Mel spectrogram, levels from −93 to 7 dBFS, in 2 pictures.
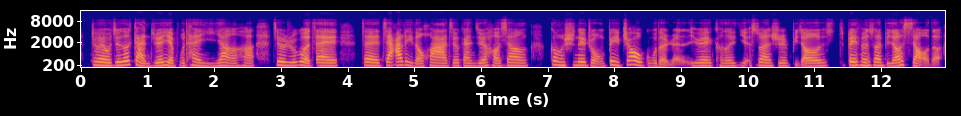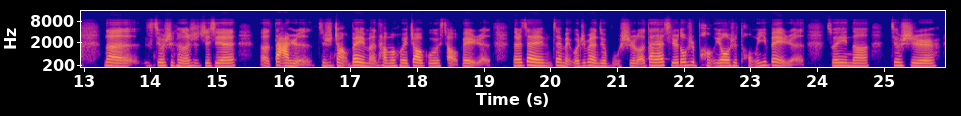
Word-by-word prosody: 对， 215 -3 +2
我 190 - +3
觉 205 +2 +1
得 235 +3 +4
感 175 -9 +3
觉 185 +3 +3
也 195 -5 +5
不 170 +1 -9
太 205 +2 0
一 165 -2 -8
样 180 -2 0
哈。 175 -2 -3 0.3
就 220 -2 +2
如 200 0 -2
果 215 -4 +5
在， 185 -1 +4 0.3
在 200 -3 +3
家 210 +3 +6
里 225 -5 -2
的 165 +1 +1
话， 180 -1 +3
就 185 +1 -4
感 175 -1 -2
觉 175 +2 -1
好 165 -3 -1
像 185 -1 0 0.3
更 230 -4 0
是 210 - +2
那 215 -1 +4
种 165 -4 -4
被 225 0 +1
照 250 +2 +5
顾 180 -4 -12
的 150 -4 -2
人， - - -7 0.2
因 185 -1 -6
为 185 0 +1
可 180 - -10
能 175 +1 -4
也 175 - -5
算 190 -3 0
是 175 -1 -2
比 - - -7
较 170 +1 +3
小 190 - -12 0.2
辈 220 -1 +6
分 205 -3 0
算 210 -2 +1
比 180 - -6
较 180 +6 +4
小 225 - +1
的， - - -4 0.4
那， 185 -3 +4
是 - - -2 0.4
就 195 -1 -1
是 195 0 -2
可 185 -1 -5
能 165 0 0
是 175 -1 -6
这 180 0 -3
些， 180 0 +3 0.4
呃， 170 - -3
大 205 -4 +6
人， 165 - -4
就 190 - -10
是 185 0 -3
长 195 0 0
辈 205 -1 +4
们， 175 - -5
他 175 -4 -3
们 180 +1 -5
会 180 -2 -4
照 185 -1 +3
顾 170 0 -8
小 - - -2
辈 175 -1 +1
人。 - - -6 0.3
但 190 - 0
是 195 - 0
在， 195 -2 +3
在 205 -1 -2
美 175 - -3
国 165 - -5
这 185 - -6
边 190 -3 +1
就 175 -1 -4
不 170 - -19
是 170 - -1
了， 155 -2 -2
大 200 +3 0
家 200 +1 +3
其 - - -4
实 190 - 0
都 200 +1 -1
是 210 0 -5
朋 185 -2 -9
友， 185 0 +2
是 190 0 -7
同 175 - -11
一 215 - -5
辈 210 -3 +2
人。 - - -7 0.3
所 190 -1 -3
以 190 0 -1
呢， 175 -1 -3 0.3
就 205 -1 -4
是， 175 -2 +1
185 Hz, 250 characters per minute, -23 LUFS, 175-200 Hz, 0.4 s, 家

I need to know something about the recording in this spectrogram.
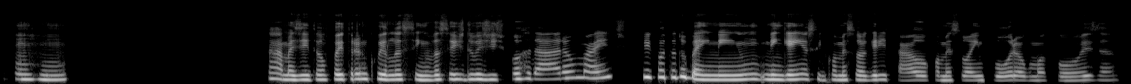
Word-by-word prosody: Uhum. 225 -2 -1 2.0
Ah, 265 -2 -2
mas 215 -2 +3
então 220 +1 +1
foi 230 +1 +4
tranquilo, 245 -2 +2
assim, 225 -2 +1
vocês 230 +2 0
2 235 +1 +2
discordaram, 250 +4 -3
mas 310 +1 -2 0.3
ficou 335 -1 +3
tudo 330 +2 +3
bem, 230 -8 +4
nenhum 215 +3 +3
ninguém 225 0 +3
assim 230 -2 -8
começou 210 0 -2
a - - -2
gritar 205 -2 -5
ou 200 0 -4
começou 195 -1 -7
a 195 - -5
impor 195 0 -5
alguma 185 -1 -8
coisa? 195 +2 -10
220 Hz, 140 wpm, -22 LUFS, 205-240 Hz, 2.0 s, foi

